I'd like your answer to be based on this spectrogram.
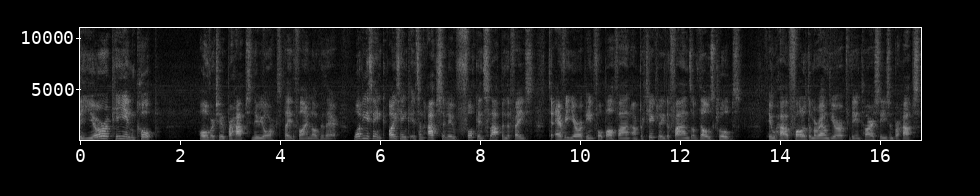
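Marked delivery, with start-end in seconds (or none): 0.0-1.5 very slow, deliberate and clear. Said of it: "say this very fucking slowly and clearly".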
